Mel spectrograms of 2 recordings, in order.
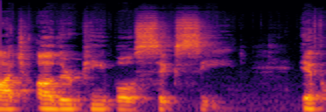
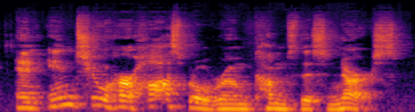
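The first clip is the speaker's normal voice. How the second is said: ordinary talk, nothing marked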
